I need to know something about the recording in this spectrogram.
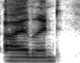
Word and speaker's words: island: torna's like uh theresa there's a silent s in the word island that does it i'm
